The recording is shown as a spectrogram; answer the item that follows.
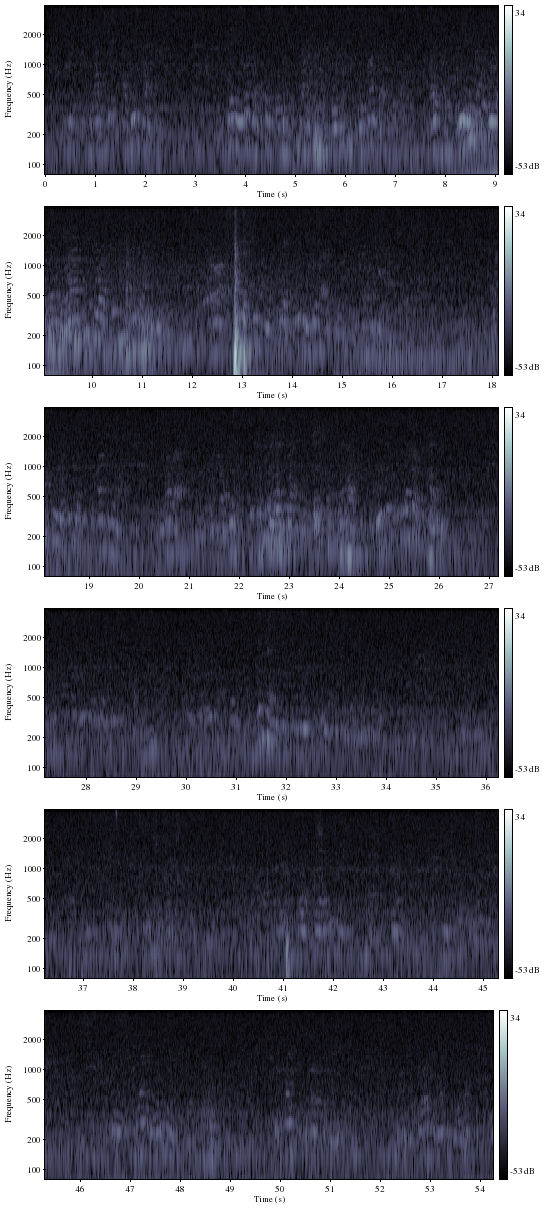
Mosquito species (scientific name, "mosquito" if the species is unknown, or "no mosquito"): no mosquito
